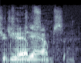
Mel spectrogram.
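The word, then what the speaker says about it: Jujamcyn: It's really three names, isn't it? The first couple of, the first syllable of three names? The owner of the company, Jim Binger, his three children, Judy, James, and Cynthia. That's how you got so it's Jew Jamson.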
